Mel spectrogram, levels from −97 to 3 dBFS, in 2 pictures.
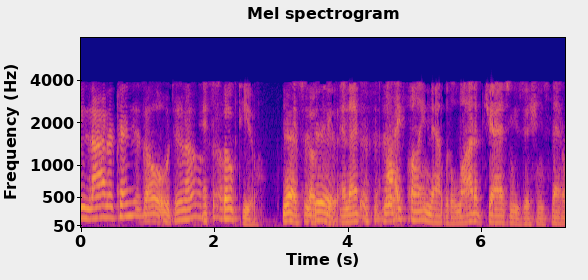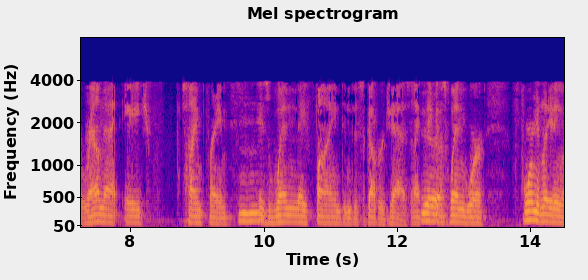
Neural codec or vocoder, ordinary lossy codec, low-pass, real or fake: codec, 16 kHz, 8 kbps, FreqCodec, smaller model; AAC, 16 kbps; 7.2 kHz; fake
